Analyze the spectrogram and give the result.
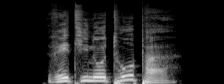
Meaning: inflection of retinotop: 1. strong/mixed nominative masculine singular 2. strong genitive/dative feminine singular 3. strong genitive plural
- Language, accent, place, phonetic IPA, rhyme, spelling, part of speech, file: German, Germany, Berlin, [ʁetinoˈtoːpɐ], -oːpɐ, retinotoper, adjective, De-retinotoper.ogg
